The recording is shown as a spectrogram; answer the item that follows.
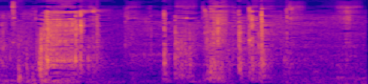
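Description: Small mechanical rattling and clicking from the driver handling the car's fittings at the steering column: a short rasp about a third of a second in, then a quick run of light clicks.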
